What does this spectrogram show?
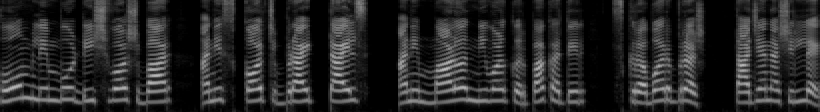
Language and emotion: Goan Konkani, neutral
